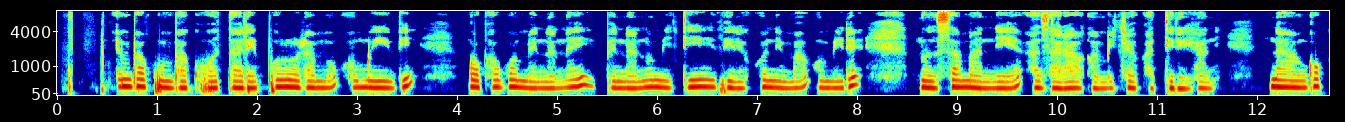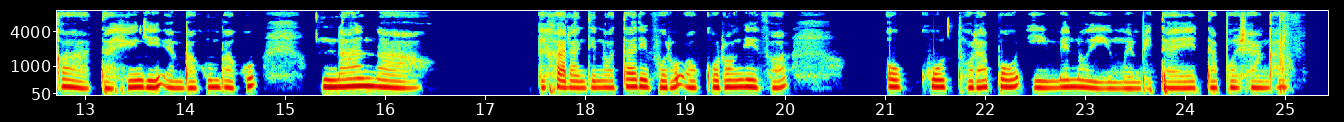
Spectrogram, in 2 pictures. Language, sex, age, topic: Oshiwambo, female, 18-24, agriculture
